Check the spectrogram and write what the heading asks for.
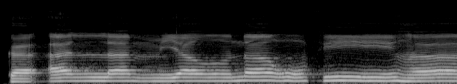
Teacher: Nun sukun dimasukkan pada lam, disebut dengan idgham bila gunnah.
